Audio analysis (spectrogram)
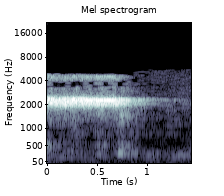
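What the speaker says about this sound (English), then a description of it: "that policeman whistled at you" A policeman's whistle sounds once as a radio sound effect, a single shrill sustained tone held close and loud before it fades away.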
